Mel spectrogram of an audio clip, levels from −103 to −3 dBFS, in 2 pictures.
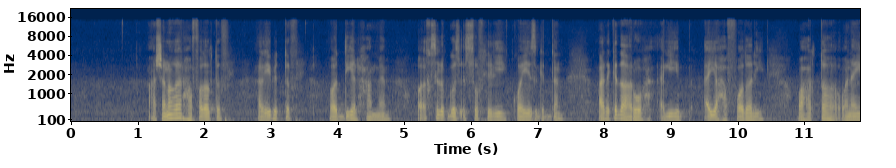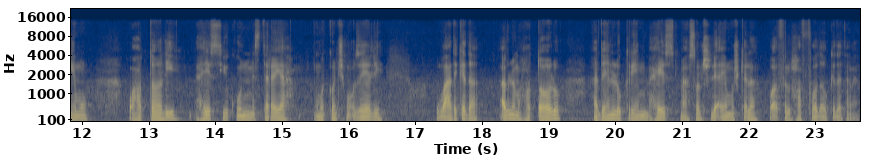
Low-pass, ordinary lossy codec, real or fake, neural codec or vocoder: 14.4 kHz; none; fake; codec, 44.1 kHz, 7.8 kbps, DAC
